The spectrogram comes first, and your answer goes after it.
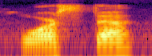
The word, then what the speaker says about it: Worcester: they told me uh to say it worsta yeah um I mean it's spelled War Chester but like they said yeah so you know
